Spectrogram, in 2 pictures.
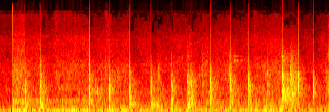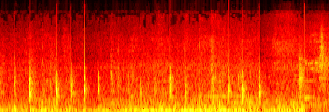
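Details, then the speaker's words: Hull knock test on a Midnight Express high-performance, double-stepped center console yacht. Crisp, sharp knocks ring short and firm with no dull thuds. The fiberglass hull is solid, with no soft spots, cracks or problems found. "So you knock on the hull and try to find like soft spots all the way through it, but it's solid. This boat's, there's no problems with it."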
